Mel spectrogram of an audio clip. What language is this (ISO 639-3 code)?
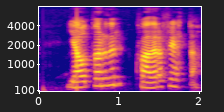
isl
